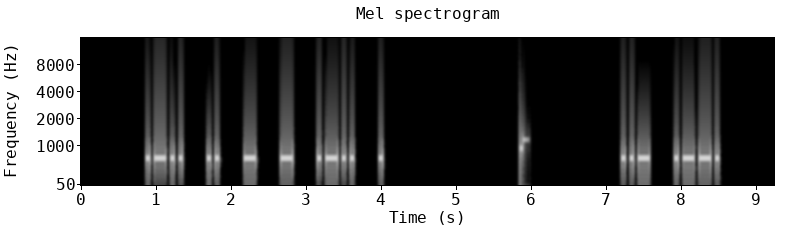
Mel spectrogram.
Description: Morse code, heard as a keyed tone, about 22 wpm, spaced as for 16 wpm, 690 Hz. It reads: LITTLE UP
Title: 2x Character Spacing - Top 200 Words - 22wpm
